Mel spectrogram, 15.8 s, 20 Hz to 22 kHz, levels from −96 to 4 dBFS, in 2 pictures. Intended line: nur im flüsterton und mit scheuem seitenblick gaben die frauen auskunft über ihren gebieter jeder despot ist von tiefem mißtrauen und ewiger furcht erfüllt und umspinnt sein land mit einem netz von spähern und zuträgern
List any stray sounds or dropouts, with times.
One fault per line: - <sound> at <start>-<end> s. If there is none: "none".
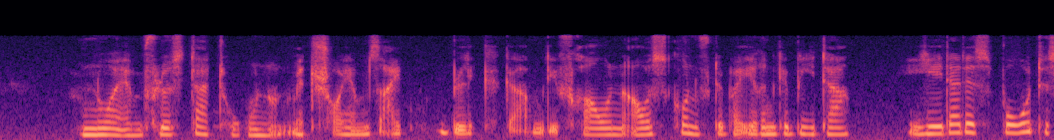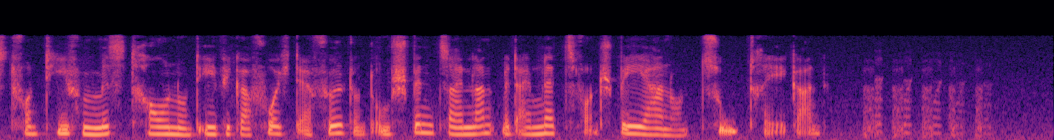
- laugh at 14.4-15.4 s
